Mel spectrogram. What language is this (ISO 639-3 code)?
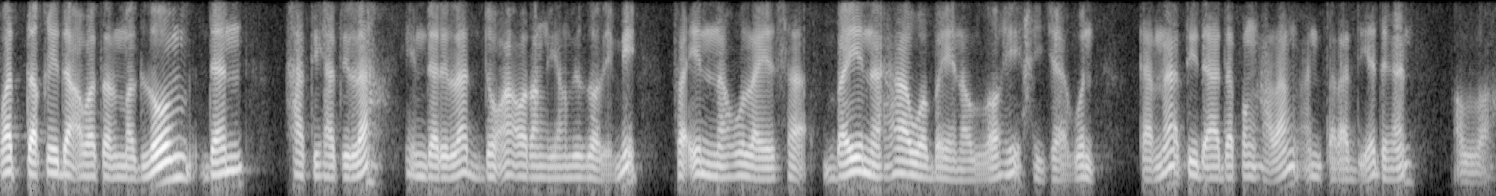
ind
